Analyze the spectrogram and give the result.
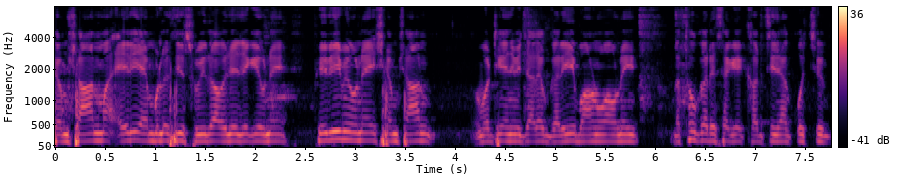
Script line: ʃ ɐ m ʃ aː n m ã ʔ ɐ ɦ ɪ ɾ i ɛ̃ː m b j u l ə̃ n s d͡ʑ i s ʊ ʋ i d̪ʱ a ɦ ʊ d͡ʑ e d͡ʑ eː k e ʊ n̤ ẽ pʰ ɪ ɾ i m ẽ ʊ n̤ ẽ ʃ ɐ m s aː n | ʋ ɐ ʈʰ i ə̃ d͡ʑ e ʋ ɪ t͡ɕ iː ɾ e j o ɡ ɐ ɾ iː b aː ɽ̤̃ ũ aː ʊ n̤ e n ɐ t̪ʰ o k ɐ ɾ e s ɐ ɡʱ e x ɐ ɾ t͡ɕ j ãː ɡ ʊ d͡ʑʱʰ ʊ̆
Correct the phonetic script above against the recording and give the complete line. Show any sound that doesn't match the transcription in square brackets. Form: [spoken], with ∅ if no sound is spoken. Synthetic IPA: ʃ ɐ m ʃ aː n m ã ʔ ɐ ɦ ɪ ɾ i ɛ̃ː m b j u l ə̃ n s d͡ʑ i s ʊ ʋ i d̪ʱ a ɦ ʊ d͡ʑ e d͡ʑ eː k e ʊ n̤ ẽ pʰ ɪ ɾ i m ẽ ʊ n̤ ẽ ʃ ɐ m [ʃ] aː n | ʋ ɐ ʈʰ i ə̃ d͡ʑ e ʋ ɪ t͡ɕ [aː] ɾ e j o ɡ ɐ ɾ iː b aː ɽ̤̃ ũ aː ʊ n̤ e n ɐ t̪ʰ o k ɐ ɾ e s ɐ ɡʱ e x ɐ ɾ t͡ɕ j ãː [k] ʊ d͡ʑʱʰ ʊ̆

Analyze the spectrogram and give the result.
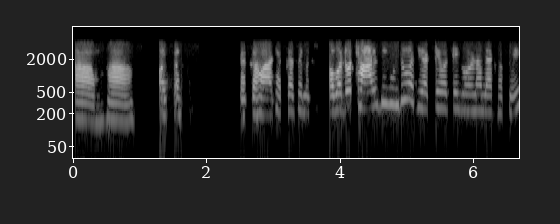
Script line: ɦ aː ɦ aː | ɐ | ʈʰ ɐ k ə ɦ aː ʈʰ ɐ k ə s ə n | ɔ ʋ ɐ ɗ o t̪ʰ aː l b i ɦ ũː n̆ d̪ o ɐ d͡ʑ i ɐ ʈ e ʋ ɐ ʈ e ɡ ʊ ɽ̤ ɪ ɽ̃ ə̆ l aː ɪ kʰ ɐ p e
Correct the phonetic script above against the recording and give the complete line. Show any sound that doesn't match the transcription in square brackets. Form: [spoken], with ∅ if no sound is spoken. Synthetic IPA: ɦ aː ɦ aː | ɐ | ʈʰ ɐ k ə ɦ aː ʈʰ ɐ k ə s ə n | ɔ ʋ ɐ ɗ o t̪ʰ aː l b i ɦ ũː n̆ d̪ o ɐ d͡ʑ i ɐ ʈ e ʋ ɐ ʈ e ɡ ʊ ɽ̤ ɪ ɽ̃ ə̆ l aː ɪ kʰ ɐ p e

